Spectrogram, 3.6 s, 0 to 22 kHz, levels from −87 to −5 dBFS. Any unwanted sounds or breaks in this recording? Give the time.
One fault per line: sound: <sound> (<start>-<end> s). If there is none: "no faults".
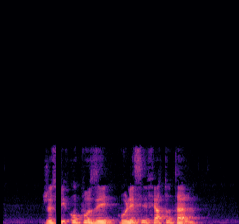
sound: dropout (0.8-0.9 s)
